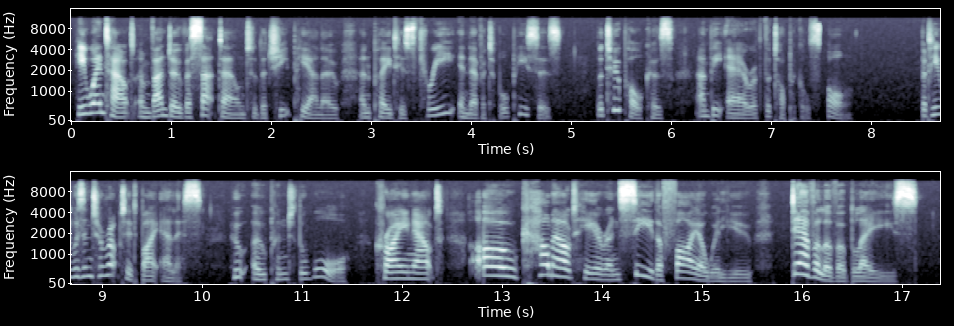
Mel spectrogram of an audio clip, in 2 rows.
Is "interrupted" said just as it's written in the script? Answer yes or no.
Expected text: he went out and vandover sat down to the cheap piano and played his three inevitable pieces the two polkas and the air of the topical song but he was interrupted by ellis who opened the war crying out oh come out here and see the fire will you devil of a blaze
yes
